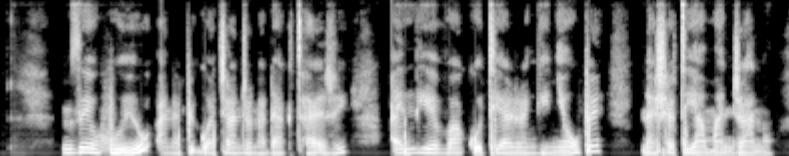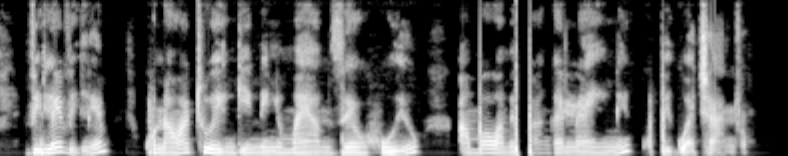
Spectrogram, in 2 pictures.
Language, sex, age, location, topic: Swahili, female, 25-35, Mombasa, health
